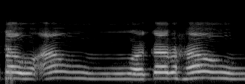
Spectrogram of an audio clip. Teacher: tanwin bertemu dengan waw, dia idgham al-gunnah. Jadi kita buat ma'al-gunnah.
